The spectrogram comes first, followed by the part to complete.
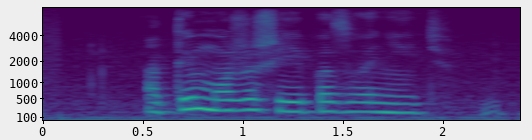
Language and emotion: Russian, neutral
